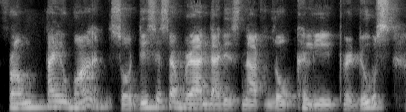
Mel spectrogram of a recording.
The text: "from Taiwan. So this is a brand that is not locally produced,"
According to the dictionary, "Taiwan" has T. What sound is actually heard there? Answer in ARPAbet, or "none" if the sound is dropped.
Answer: T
